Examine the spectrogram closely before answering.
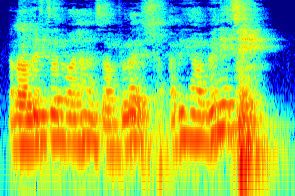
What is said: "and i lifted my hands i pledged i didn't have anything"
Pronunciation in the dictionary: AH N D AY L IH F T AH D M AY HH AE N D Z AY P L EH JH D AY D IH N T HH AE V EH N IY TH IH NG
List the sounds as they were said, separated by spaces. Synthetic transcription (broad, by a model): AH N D AY L IH F T AH D M AY HH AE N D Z AY F L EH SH AY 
